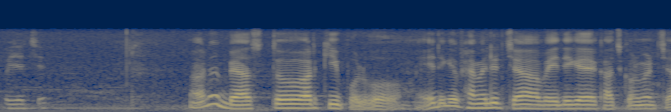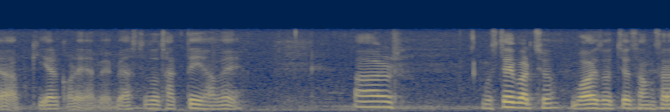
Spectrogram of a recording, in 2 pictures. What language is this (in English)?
Bangla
